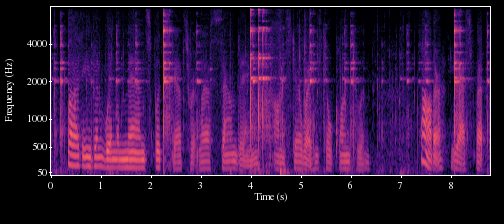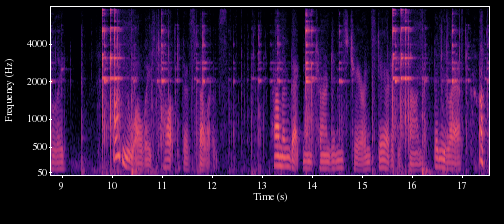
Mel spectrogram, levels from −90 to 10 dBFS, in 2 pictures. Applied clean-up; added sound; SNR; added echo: none; Glass; 1 dB; none.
